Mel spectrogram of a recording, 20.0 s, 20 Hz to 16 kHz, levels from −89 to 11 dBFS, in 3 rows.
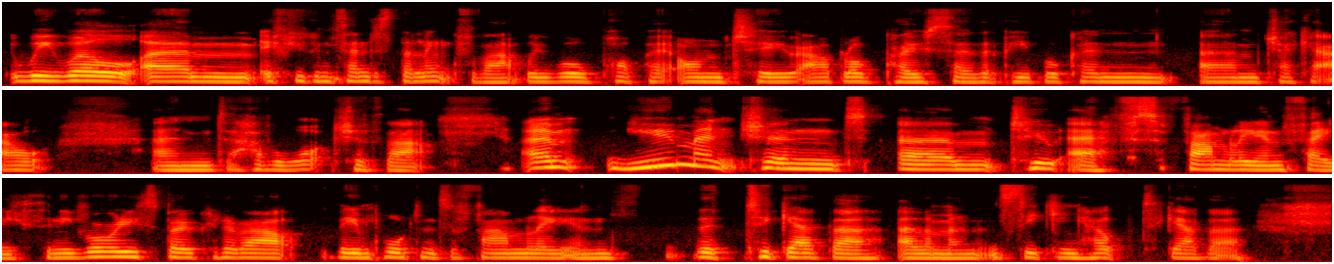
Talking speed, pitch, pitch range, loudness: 180 wpm, 155 Hz, 150-170 Hz, -28 LUFS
